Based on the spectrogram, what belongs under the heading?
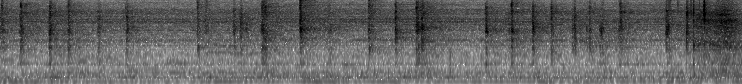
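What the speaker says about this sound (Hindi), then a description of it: "चलिए यहाँ पर हम कंपनी का नेम टाइप कर लेते हैं" A company name is typed on a computer keyboard in quick, irregular keystrokes, soft and close, over a faint steady hum.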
